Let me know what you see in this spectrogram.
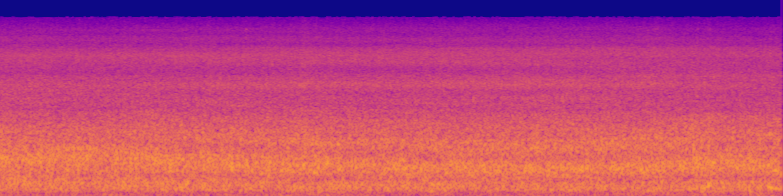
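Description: Shallow river water running over stones, a steady rushing noise.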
